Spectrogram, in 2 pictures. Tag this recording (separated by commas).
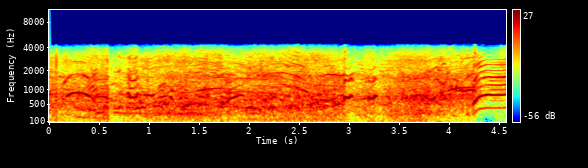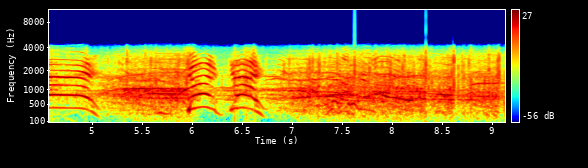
canoe, Water vehicle, Speech, Vehicle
